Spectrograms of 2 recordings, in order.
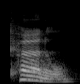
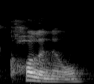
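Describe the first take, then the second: First: It sounds like cur-nel, with no middle L. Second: The middle L sound is pronounced clearly. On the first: The speaker calls it right. "the L in the middle is not pronounced at all" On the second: The speaker calls it wrong. "a lot of people might think it's pronounced colonel"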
